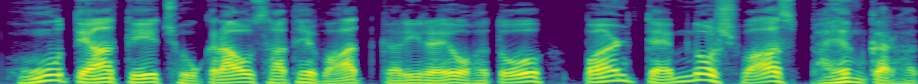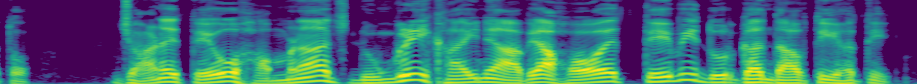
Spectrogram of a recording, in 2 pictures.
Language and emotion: Gujarati, disgusted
